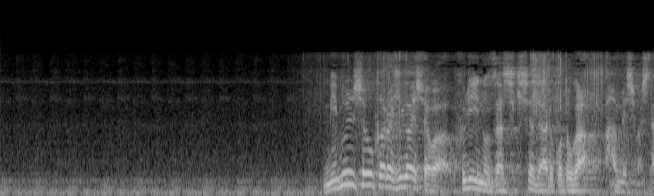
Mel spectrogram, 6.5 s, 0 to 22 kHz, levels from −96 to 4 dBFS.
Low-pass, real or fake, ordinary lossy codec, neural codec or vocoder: 7.2 kHz; real; Opus, 64 kbps; none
